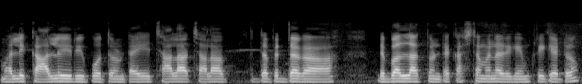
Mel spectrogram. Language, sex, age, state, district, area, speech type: Telugu, male, 18-30, Telangana, Medchal, urban, spontaneous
